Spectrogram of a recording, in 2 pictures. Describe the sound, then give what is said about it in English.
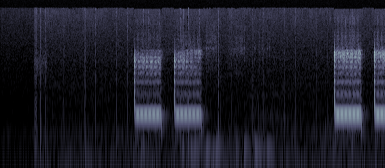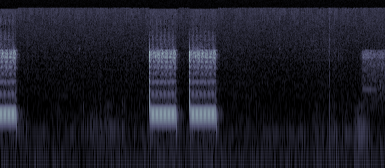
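A telephone ringing tone, from a call to Santa's workshop, repeats three times in a steady double-pulse pattern, each pair of short electronic bursts separated by a pause, heard alone over a faint background hum. “Let's phone Santa's workshop and just see if there's anybody there.”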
